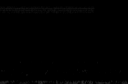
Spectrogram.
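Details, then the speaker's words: Taylor 414ce acoustic guitar into Marshall amp, mid settings, new Monster cable; steady high-frequency hiss, fizzy top end drops when touching plastic around the input jack, varies with treble; owner suspects grounding issue, unconfirmed. "thinking maybe that would help with this grounding issue, but you can probably hear it's still there. If I touch the back of the guitar where the quarter-inch jack goes into the input, it goes away."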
